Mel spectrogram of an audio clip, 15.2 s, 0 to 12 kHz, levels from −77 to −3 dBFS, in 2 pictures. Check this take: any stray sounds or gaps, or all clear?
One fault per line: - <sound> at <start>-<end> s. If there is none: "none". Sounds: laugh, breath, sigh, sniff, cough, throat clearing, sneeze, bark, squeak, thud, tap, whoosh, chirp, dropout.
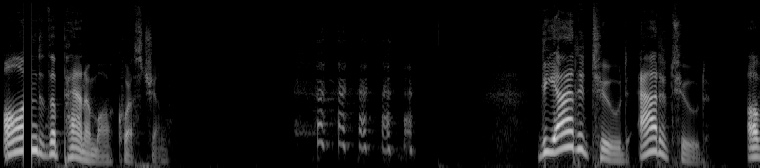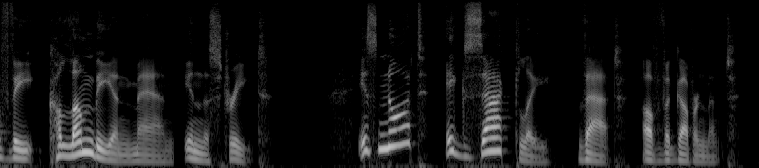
- dropout at 0.2-0.3 s
- laugh at 2.9-4.2 s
